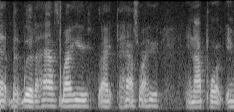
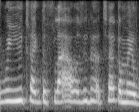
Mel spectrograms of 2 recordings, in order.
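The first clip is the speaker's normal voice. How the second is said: quoting coworkers; 10 semitones higher, 5 dB louder than usual. Retold or imitated. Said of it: "They were like".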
